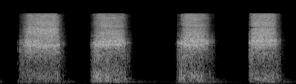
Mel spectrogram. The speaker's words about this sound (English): Cardboard being cut with scissors.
